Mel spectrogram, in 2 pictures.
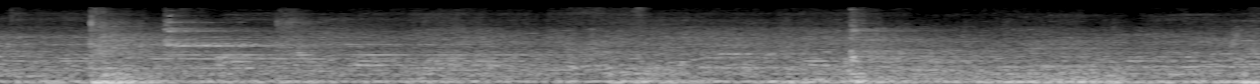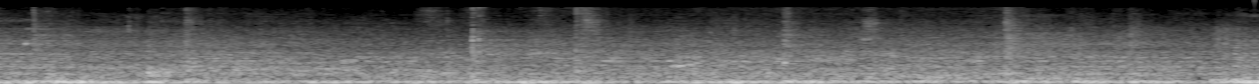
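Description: Skateboard wheels rolling over wooden ramps, a steady low rumble, with a few sharp clacks and thuds of boards on the wood, one about half a second in and others around four and nine seconds. Indistinct voices are heard in the background.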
